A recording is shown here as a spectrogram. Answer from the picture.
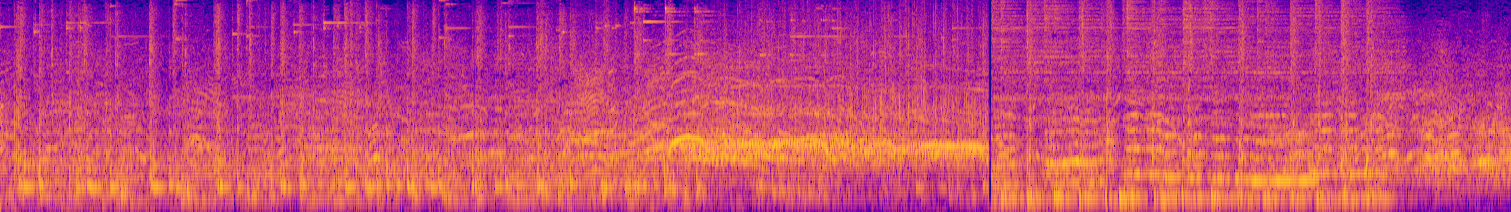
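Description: Crowd noise and cheering from the stands with shouting voices during a football play. About ten seconds in the sound changes sharply to music with drum strokes.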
